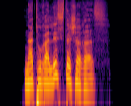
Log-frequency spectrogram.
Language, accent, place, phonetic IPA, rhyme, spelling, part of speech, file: German, Germany, Berlin, [natuʁaˈlɪstɪʃəʁəs], -ɪstɪʃəʁəs, naturalistischeres, adjective, De-naturalistischeres.ogg
- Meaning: strong/mixed nominative/accusative neuter singular comparative degree of naturalistisch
